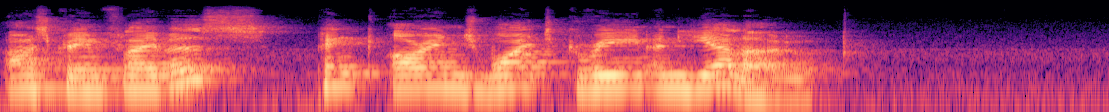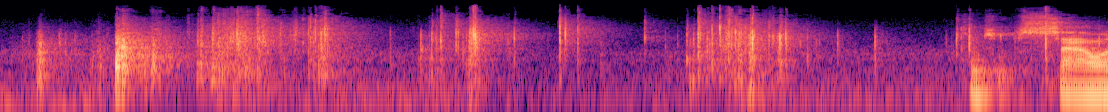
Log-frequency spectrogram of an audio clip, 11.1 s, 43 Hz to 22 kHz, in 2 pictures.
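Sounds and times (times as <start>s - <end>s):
plastic packaging crinkling: 5.6s - 11.0s.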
